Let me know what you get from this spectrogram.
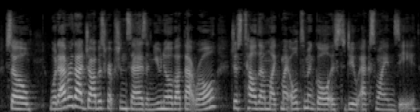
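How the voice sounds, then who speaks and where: A young adult woman from California hosting a podcast, giving advice in an upbeat, conversational way and laughing often. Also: medium pitch. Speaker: podcast host. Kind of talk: casual advice chat.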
